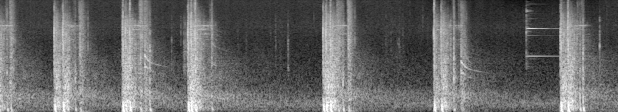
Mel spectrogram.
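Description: Assault rifle bursts from a RimWorld colony firefight crack out in six or seven sharp, loud volleys spaced about a second apart, with a short metallic ding near the end and no talking.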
